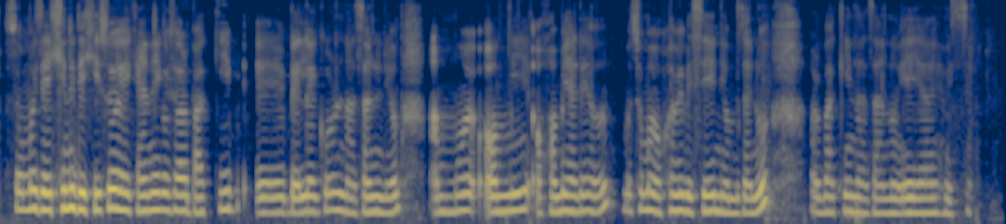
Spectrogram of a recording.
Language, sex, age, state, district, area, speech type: Assamese, female, 18-30, Assam, Barpeta, rural, spontaneous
